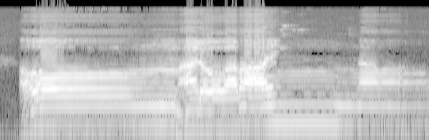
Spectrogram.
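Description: A man chanting a mantra in a long held note, the pitch dipping and wavering through the middle, then a shorter phrase near the end.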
